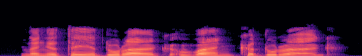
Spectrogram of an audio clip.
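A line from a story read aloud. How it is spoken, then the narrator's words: Nasal whine, pinched nose. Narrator (Russian): загнусавил Кощей, так как вместе с кольцом в крепких пальцах капитана оказались его ноздри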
